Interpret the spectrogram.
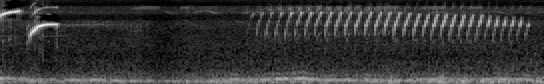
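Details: Canaries described as stressed, used to stimulate other canaries to sing: two sharp descending whistles open, then a long fast trill of rapidly repeated high notes over a low continuous hum.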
